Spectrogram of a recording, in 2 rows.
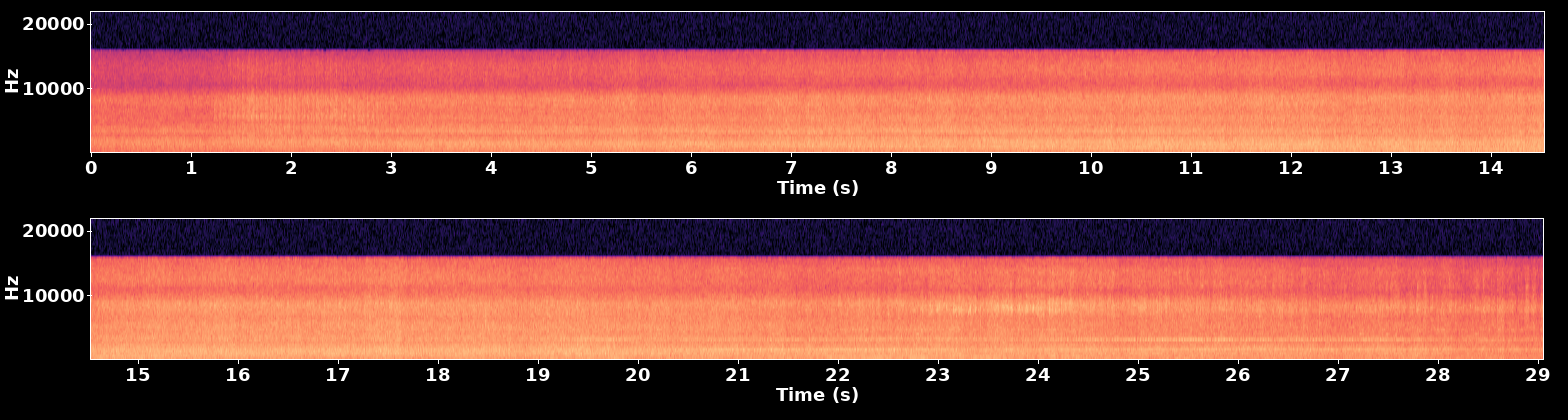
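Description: White 195 Workhorse tractor's 8.3-litre Cummins diesel working steadily under load as it pulls a running PTO-driven forage harvester chopping alfalfa into a forage wagon. A steady drone that swells as the rig comes close, past the middle, with a higher steady whine from the harvester in the second half.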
